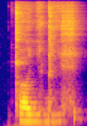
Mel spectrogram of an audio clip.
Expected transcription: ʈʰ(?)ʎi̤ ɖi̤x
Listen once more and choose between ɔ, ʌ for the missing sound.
ʌ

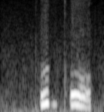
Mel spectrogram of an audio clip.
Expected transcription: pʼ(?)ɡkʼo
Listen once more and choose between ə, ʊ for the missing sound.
ʊ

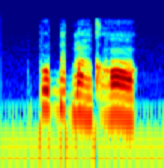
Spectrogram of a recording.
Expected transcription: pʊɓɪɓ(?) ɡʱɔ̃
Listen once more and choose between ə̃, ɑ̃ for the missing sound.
ə̃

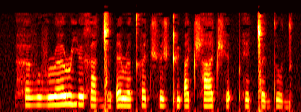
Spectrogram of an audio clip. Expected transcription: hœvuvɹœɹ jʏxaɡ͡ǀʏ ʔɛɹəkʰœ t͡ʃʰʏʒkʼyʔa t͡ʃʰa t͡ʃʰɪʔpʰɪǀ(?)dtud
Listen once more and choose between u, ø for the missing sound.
ø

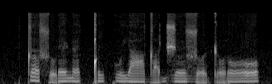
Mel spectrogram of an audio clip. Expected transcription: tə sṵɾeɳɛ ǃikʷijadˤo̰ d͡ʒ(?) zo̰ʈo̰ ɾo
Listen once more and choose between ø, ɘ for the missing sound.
ø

